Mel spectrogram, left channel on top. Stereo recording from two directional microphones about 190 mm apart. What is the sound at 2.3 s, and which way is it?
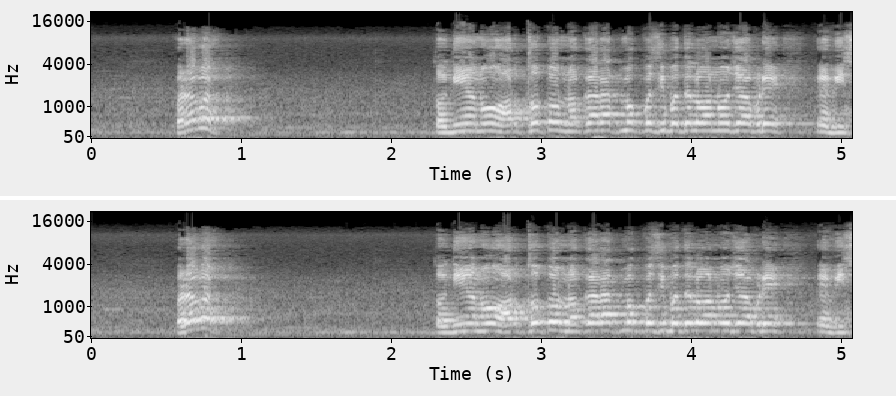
A man's voice, 40° left (ahead or behind).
